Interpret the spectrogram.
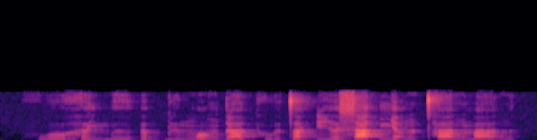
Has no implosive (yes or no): no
